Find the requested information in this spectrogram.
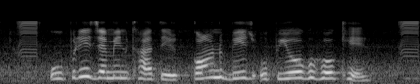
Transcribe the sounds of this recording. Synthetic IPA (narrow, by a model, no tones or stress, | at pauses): upɾid͡ʒəminkʰat̪iɾkɔnbid͡ʒupjoɡɦokʰe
